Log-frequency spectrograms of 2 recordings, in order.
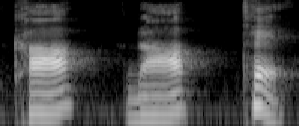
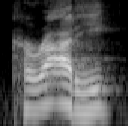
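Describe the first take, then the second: First: It is said with even, Japanese-style syllables. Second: It is said with English-style vowels and stress. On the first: The speaker calls it right. "that is karate" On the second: The speaker calls it wrong. "that's not karate"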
